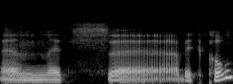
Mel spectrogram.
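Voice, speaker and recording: A woman speaks with a Norwegian accent. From Norway. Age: 40s. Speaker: gaming YouTuber. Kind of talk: gameplay commentary. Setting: home, on the sofa. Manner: hesitant, many filler words.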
